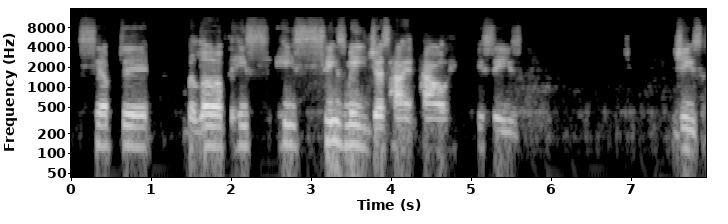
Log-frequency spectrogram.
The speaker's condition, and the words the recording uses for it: Stuttering. I grew up having a stuttering problem, as you can hear.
